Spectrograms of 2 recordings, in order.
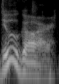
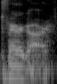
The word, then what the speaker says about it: Duergar: Oh, so Mike Merles today, he said Duergar. That's how we say it. I've always pronounced it Dvergar because it's more Germanic, of the Nordic.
